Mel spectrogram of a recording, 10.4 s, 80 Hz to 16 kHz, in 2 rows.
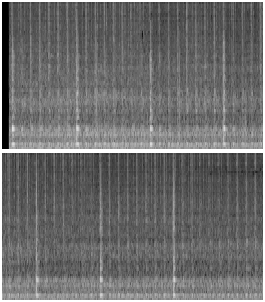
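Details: Petrol engine idling rough with a persistent misfire on cylinder 6 after plugs and coils were changed. A sharp metallic clank about every 1.5 seconds over light ticking; cause unknown.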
